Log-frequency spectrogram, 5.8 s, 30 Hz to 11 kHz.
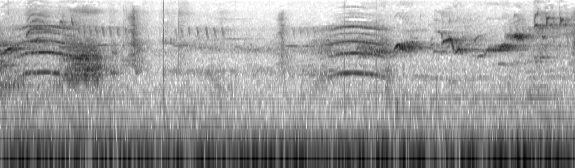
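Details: A Crimson Rosella at a Danish bird zoo on 11 July 2021, interacting with a person, gives two drawn-out, nasal, arching calls, then a run of clear, bell-like whistled notes rising and falling over the last two seconds.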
